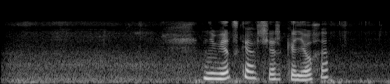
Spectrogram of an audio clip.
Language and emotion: Russian, positive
